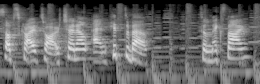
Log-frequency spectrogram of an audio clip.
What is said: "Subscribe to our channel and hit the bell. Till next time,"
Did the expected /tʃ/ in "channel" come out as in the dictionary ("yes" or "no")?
yes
